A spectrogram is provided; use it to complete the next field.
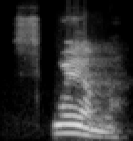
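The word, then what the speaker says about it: Sequim: there right is that accurate squim so from squim Washington can you say it out loud one more time for me squim s that's how it's pronounced okay Sim because I'll pronounce it wrong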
